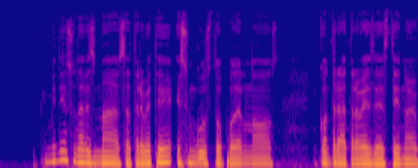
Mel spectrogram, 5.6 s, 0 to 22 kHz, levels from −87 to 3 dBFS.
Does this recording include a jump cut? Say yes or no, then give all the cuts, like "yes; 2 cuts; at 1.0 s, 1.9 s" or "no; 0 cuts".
no; 0 cuts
